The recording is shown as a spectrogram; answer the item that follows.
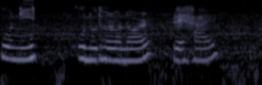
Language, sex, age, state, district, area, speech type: Assamese, female, 18-30, Assam, Jorhat, urban, read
